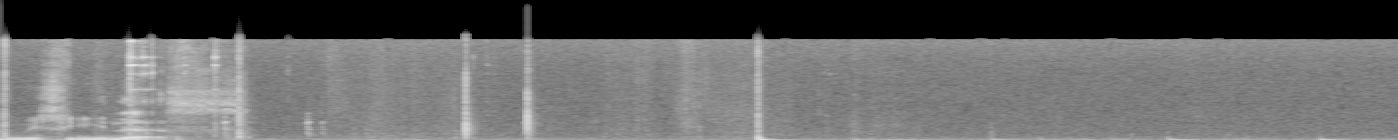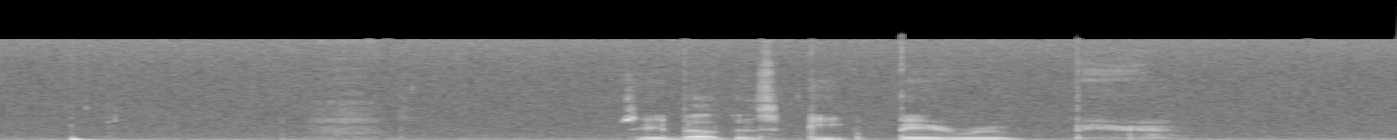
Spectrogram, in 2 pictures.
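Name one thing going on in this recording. A young man talks calmly and close by, with pauses.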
